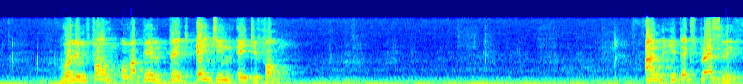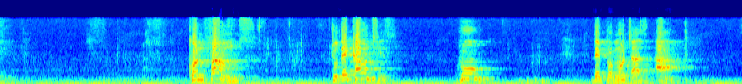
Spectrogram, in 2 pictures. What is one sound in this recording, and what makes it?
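A man speaks formally through a microphone, pausing between phrases.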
